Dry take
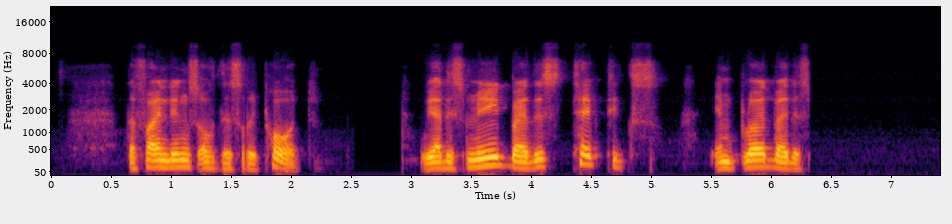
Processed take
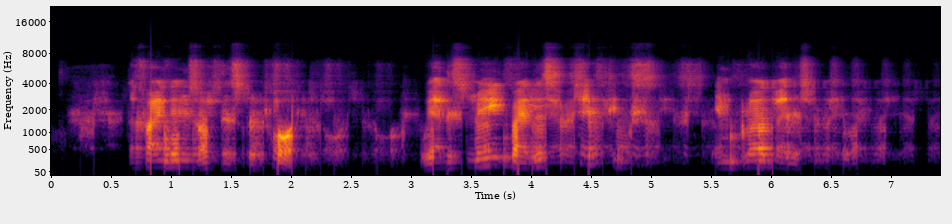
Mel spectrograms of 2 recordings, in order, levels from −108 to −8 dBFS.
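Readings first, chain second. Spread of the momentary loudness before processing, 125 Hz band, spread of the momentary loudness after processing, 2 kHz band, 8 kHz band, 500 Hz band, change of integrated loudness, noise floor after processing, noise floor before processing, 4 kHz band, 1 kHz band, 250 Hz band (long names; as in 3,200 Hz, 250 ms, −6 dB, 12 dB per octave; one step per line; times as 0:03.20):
16 LU, below −35 dB, 17 LU, +3.0 dB, can't be measured, −19.0 dB, −9.0 dB, −73 dBFS, below −85 dBFS, 0.0 dB, +2.0 dB, −28.5 dB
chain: feedback delay that plays each chunk backwards 213 ms, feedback 56%, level −13 dB
flutter between parallel walls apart 5.9 metres, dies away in 0.24 s
high-pass on a step sequencer 8.5 Hz 920–3,100 Hz
level −4.5 dB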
